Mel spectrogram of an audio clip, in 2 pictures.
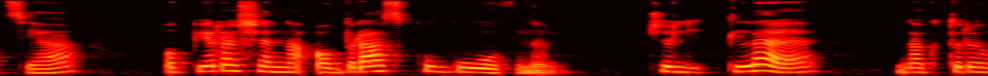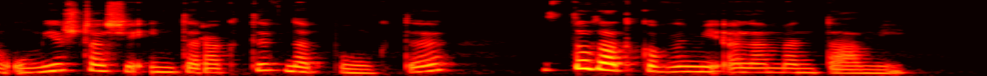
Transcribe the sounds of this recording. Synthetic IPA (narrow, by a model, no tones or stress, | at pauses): t̪sʲja | ɔpʲjɛɾaɕɛna̰ʔɔbɾʔaskuɡwuvnɘ̰m | t͡ʂɘlʲit̪lɛ | nakt̪uɾɘmʔṵmʲjɛʂt͡ʂaɕɛ̰ʔint̪ɛɾakt̪ɘvnɛpuŋkt̪ɘ | zd̪ɔd̪at̪kɔvɘmʲiʔɛ̰lɛmɛnt̪amʲi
